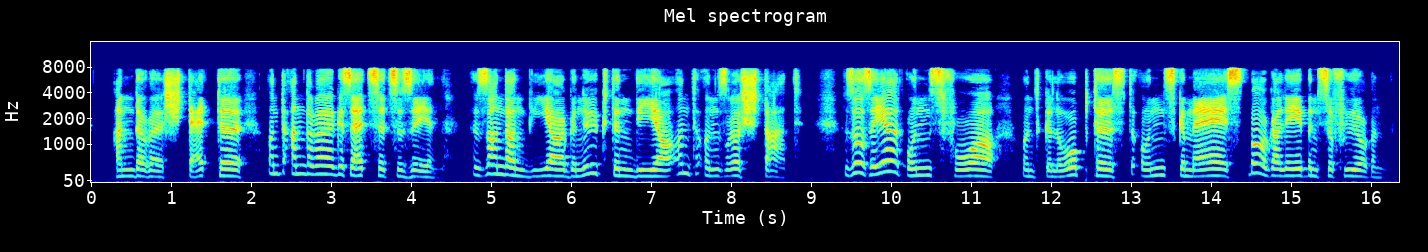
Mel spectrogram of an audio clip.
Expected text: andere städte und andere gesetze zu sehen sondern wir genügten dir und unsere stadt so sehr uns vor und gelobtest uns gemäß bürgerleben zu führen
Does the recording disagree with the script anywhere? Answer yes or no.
no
